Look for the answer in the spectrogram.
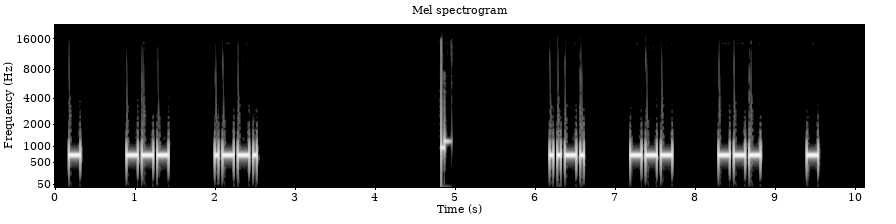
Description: Morse code, heard as a keyed tone, about 25 wpm, spaced as for 12 wpm, 700 Hz. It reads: TOP FOOT
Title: 4x Character Spacing - Top 500 Words - 25wpm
